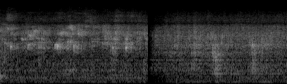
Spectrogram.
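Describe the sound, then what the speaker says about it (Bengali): Koi fish frying in hot oil in a wok, a dense bright crackling sizzle that runs throughout, briefly dipping once midway before resuming. "গরম তেলে আমি সুন্দর করে ভাজা করে নেব"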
